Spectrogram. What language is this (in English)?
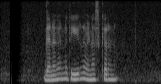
Sinhala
